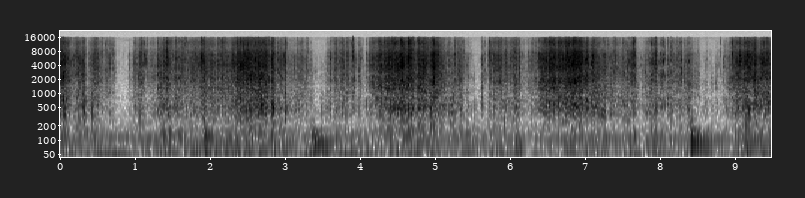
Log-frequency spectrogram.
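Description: A yellow tissue paper flower is held in the hands while the thin layers are pulled apart with fingers and nails. This produces a steady stream of soft, bright crinkling and rustling, interrupted by brief pauses.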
